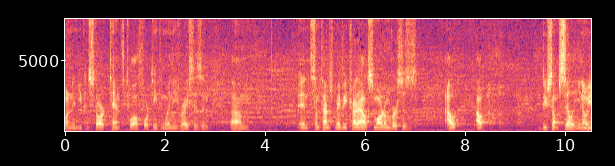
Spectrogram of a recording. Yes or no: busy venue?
yes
